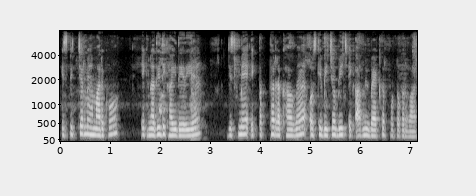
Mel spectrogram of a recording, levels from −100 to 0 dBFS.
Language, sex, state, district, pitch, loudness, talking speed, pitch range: Hindi, female, Haryana, Rohtak, 175 Hz, -19 LUFS, 225 wpm, 165-195 Hz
